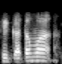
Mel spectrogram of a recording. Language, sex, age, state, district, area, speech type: Sindhi, male, 45-60, Gujarat, Kutch, urban, conversation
